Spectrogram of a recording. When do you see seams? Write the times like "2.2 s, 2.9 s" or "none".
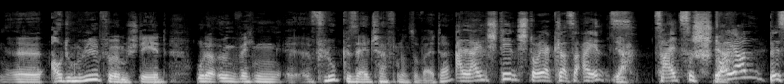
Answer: none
